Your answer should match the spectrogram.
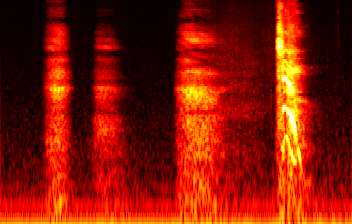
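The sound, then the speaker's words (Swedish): A person imitates a sneeze with a few short breathy inhales building up, ending in one sharp, sudden burst; fairly quiet overall, with no talking. “Kanske var lite musaktig, men i alla fall det var en nysning.”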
